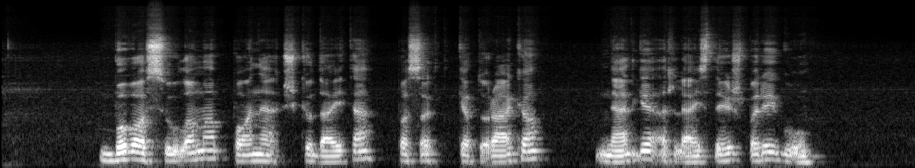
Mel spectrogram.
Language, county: Lithuanian, Alytus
